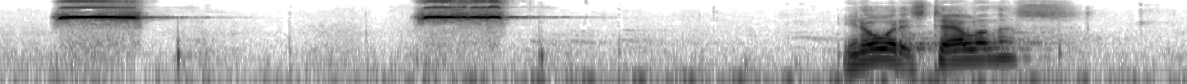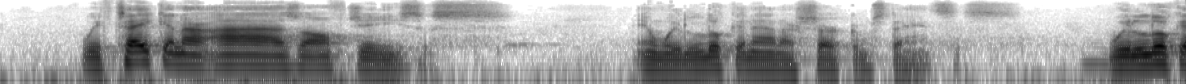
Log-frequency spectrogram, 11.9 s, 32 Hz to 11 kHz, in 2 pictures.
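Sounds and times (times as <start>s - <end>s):
shrill whistle blasts: 0.2s - 1.0s, 2.1s - 2.9s
speech: 4.2s - 5.4s, 6.4s - 8.4s, 9.1s - 11.8s.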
